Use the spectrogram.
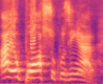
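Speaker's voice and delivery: imitating a learner. Teacher imitates a student's first translation, loud and eager. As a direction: blurt it out like a confident student. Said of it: "Muita gente vai traduzir".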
